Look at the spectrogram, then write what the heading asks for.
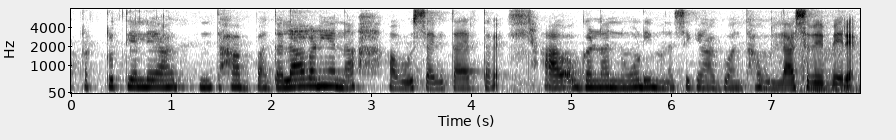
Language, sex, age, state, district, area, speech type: Kannada, female, 30-45, Karnataka, Hassan, rural, spontaneous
